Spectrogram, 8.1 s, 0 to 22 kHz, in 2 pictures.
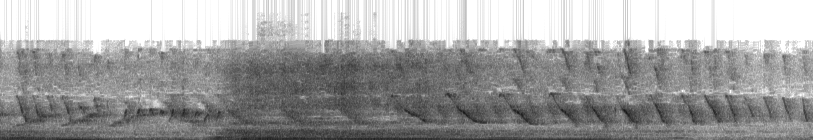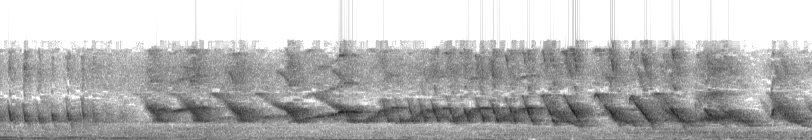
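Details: Four-month-old canary singing as a lure to make other canaries sing diligently, recorded 11 August 2021: fast, repeated high trill phrases that roll on steadily, with a faint low hum behind.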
